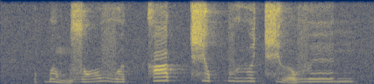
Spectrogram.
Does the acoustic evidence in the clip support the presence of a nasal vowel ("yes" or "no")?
no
